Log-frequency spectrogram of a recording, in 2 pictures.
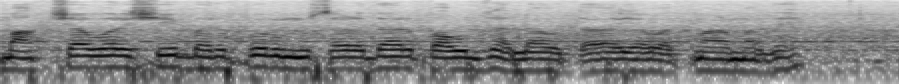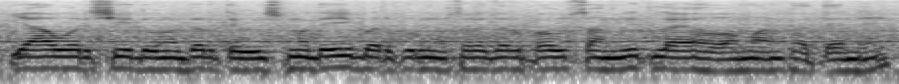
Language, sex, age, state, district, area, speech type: Marathi, male, 30-45, Maharashtra, Yavatmal, urban, spontaneous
